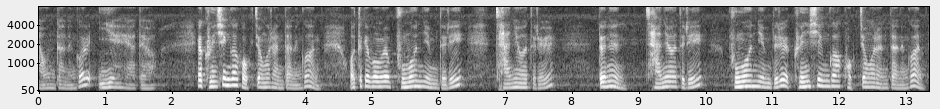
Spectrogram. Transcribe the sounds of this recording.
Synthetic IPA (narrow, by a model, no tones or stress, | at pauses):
aondanɯnɡʌɾiɦe̞ɦe̞jad̥e̞jo | ik͈akɯnɕʰimɡwakʌk̚t͡ɕ͈ʌŋɯɭɦandanɯnɡʌnʌt͈ʰʌkʰebomjʌnpumoɲːimdɯɾi | t͡ɕaɲʌdɯɾɯɭ | t͈onɯn | t͡ɕaɲʌdɯɾi | pumoɲːimdɯɾɯɭkɯnɕʰimɡwakʌk̚t͡ɕ͈ʌŋɯɭɦandanɯnɡʌn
